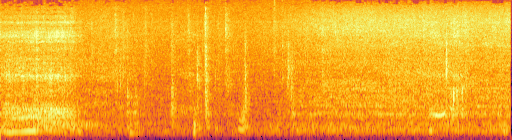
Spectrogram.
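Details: Snoring during sleep: one short, fluttering snore at the start, then quiet breathing with scattered clicks and room noise. It is likened to a garbage disposal with a nail in it.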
